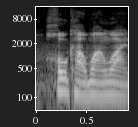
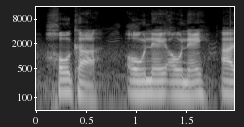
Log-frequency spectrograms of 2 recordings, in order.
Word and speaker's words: Hoka One One: It's not pronounced as Hoka One One. It's Hoka One One.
